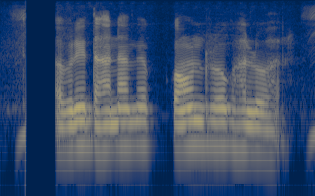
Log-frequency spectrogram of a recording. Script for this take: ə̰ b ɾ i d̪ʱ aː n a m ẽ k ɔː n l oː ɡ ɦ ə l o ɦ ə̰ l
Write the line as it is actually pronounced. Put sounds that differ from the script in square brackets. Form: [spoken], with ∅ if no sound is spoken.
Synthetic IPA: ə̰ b ɾ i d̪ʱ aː n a m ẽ k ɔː n [ɾ] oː ɡ ɦ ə l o ɦ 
